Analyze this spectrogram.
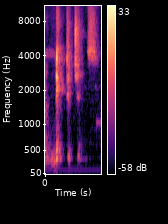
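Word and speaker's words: pnictogens: the next ones are nicktogens and starts with a p the p is silent p and i c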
